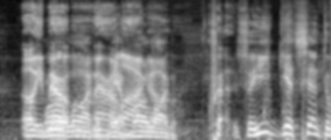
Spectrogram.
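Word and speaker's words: Mar-a-Lago: His Navy Seal team was sent to car mor car I keep mispronouncing his estate in Florida. Oh yeah Maraago. So he gets sent to Mara Lago.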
